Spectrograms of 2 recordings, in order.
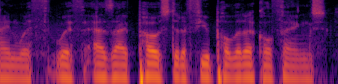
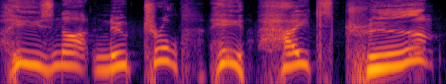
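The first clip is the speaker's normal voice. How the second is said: high, slow whiny put-on voice; hammed-up shocked Trump fan; mocking whiny critic; 8 semitones higher, 5 dB louder, slower than usual. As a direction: mimic an outraged fan, higher and louder. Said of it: "I'm like".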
